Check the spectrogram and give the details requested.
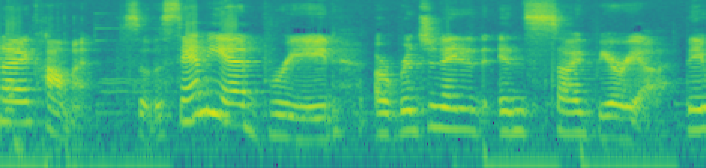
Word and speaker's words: Samoyed: Some of the ways of pronouncing their name, Samoyed. Samoyed, which is how I pronounce the name. Samoyed, Samoyed, Samoyed, Samoyed.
